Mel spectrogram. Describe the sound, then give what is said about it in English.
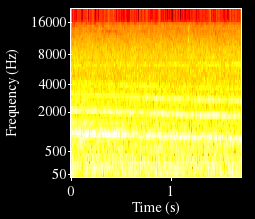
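An ambulance siren wails steadily, a sustained high tone that dips slightly in pitch, heard alone at moderate volume over a faint background rumble. “I don't know if y'all hear that. But this ambulance is going crazy.”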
